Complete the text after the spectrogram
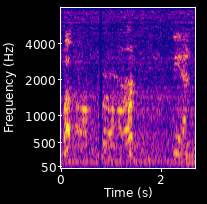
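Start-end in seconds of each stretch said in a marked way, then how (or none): none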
